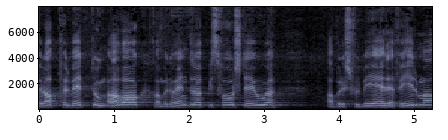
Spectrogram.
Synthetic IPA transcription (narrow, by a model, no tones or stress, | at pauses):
øɾɑpfɛɾʋɛɾtʊŋʔɑːvɑːkχɑməɾnoɛnd̪əɾœpːisfoːɾʃtɛlə | ʔɑ̰bəɾɪʃføɾbeːɛɾəfɪɾmɑ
